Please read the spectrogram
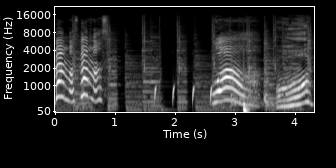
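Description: Cartoon character voices making wordless, sliding exclamations over light children's background music, with three quick rising plop sound effects about halfway through.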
